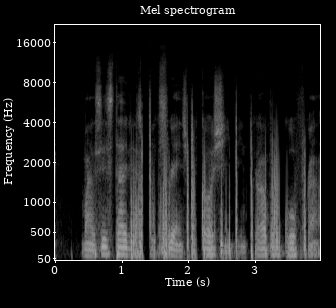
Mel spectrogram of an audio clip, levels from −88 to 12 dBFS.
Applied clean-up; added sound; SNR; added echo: none; none; none; none.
